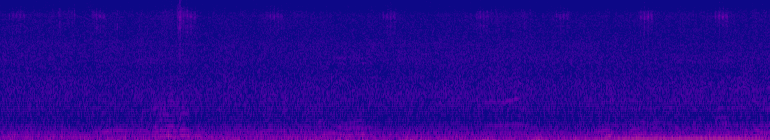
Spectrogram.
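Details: Bees foraging on oregano flowers, their favourite, on a summer day with a breeze, and a bumblebee here and there: a low, steady droning hum with wavering tones as insects pass near and away, over soft breeze noise.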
